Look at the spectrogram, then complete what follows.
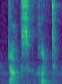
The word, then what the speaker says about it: dachshund: Dachs hunt. I'm apparently the only person who pronounces it like that. Even the Germans don't, they call it something else. So I might be the only person in the world who pronounces that word, dachshund.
